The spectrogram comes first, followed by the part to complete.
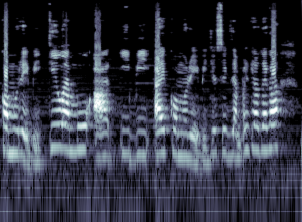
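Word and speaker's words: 木漏れ日: बहुत धूप है, तो उसे हम कहते हैं कोमोरेबी.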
